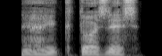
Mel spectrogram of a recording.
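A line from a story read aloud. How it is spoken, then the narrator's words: Trembling question. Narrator (Russian): дрожащим голосом спросил Страхов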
